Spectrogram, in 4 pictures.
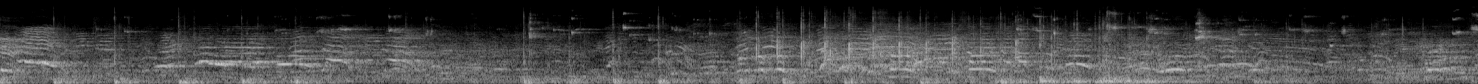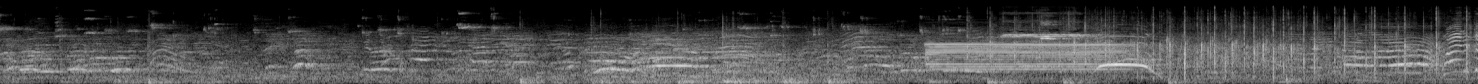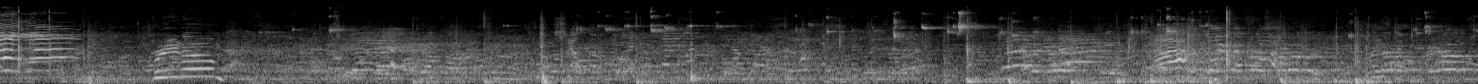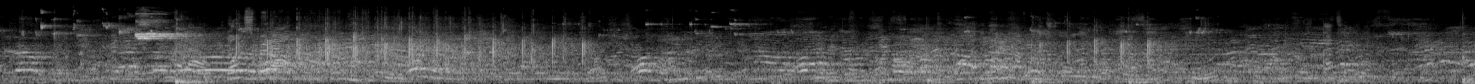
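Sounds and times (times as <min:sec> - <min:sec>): sneakers squeaking: 0:00.5 - 0:07.4, 0:10.0 - 0:20.2, 0:21.6 - 0:26.1, 0:34.4 - 0:46.4, 0:50.8 - 0:52.6, 0:55.5 - 0:57.0, 0:58.0 - 0:59.0
referee's whistle: 0:24.0 - 0:26.2, 0:45.5 - 0:46.4
indistinct shouts: 0:24.0 - 0:26.4.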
